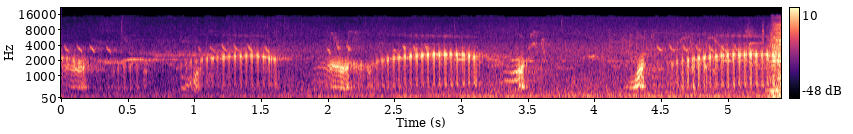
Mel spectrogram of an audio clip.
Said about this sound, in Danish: Nå, men altså, nu står jeg så midt i voldgraven i mine høje gummistøvler og optager lyden af frøerne. Det er temmelig eksotisk, som man kan høre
